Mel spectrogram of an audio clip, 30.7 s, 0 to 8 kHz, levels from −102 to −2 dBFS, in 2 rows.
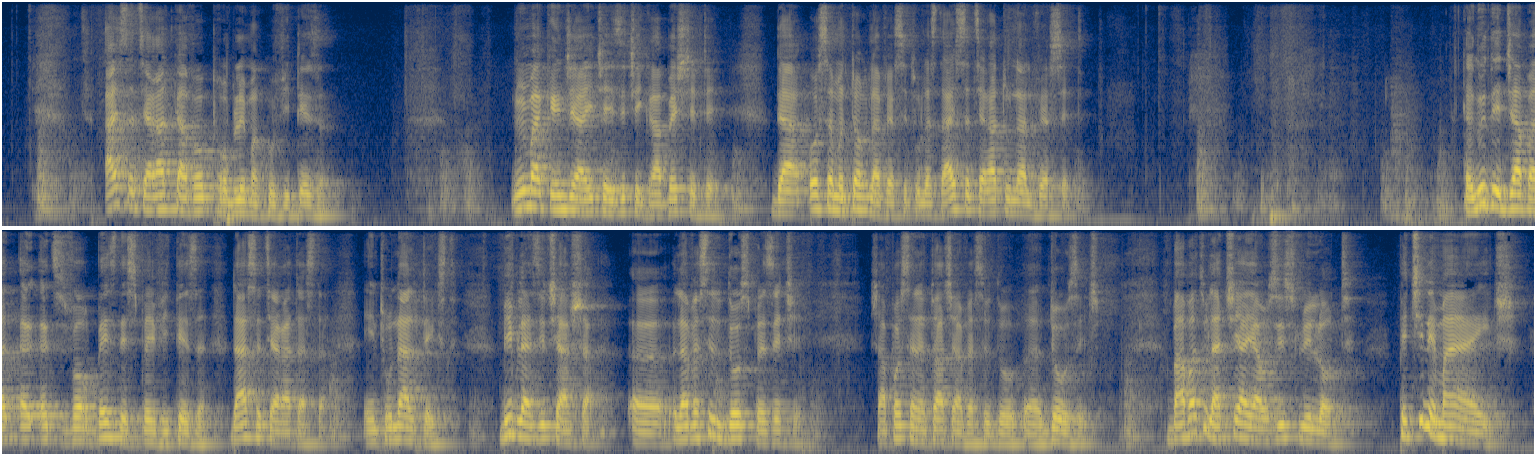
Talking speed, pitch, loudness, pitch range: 140 wpm, 115 Hz, -21 LUFS, 95-130 Hz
